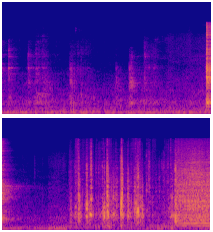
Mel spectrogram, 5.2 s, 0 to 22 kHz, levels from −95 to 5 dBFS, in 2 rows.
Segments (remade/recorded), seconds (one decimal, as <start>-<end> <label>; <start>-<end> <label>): 0.0-0.4 recorded; 0.4-1.3 remade; 1.3-3.8 recorded; 3.8-4.3 remade; 4.3-5.2 recorded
